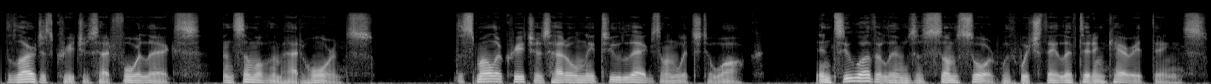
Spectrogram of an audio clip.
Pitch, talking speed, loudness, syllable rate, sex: 95 Hz, 185 wpm, -20 LUFS, 4.5 syllables/s, male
